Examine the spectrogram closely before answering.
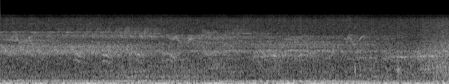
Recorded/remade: remade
